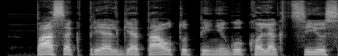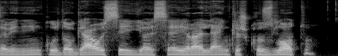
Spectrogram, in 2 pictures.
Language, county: Lithuanian, Kaunas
